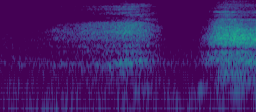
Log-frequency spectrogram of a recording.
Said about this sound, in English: That did something to you with your yawns.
